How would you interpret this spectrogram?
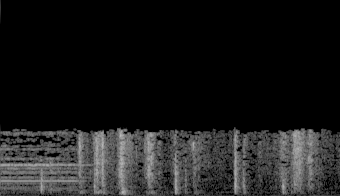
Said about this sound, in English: And then something started picking away at my brain. A faint sound. I finally pegged it. A dripping faucet. It came from the bathroom.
